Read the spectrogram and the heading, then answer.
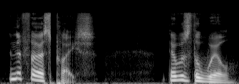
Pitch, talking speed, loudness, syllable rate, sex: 165 Hz, 200 wpm, -16 LUFS, 6.7 syllables/s, male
